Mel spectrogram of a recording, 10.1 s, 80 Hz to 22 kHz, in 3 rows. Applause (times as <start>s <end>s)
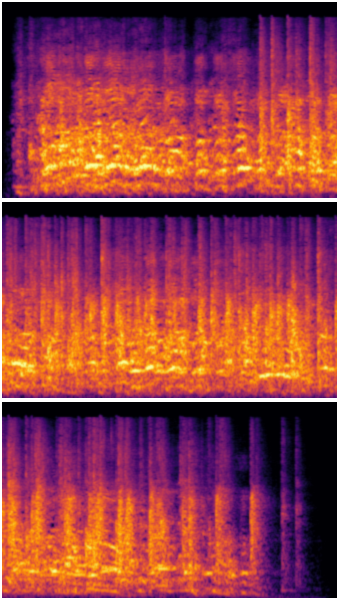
2.3s 9.9s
